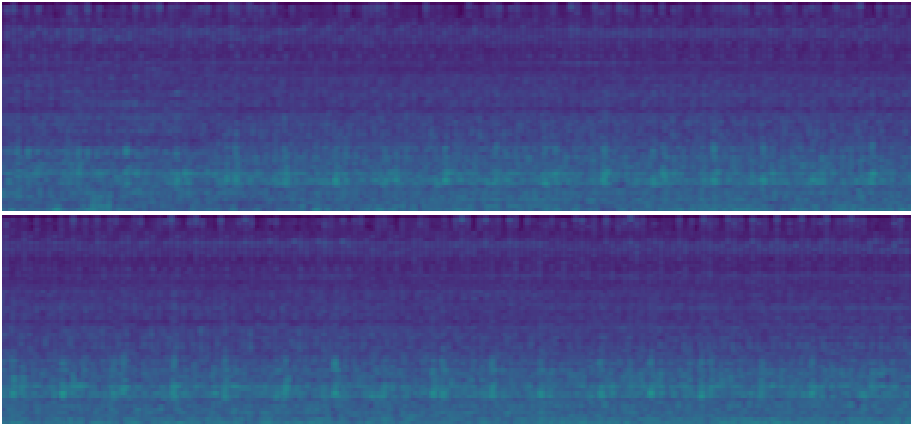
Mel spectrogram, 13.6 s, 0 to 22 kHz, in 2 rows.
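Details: Kia Rio 3 engine at idle: sharp, regular tapping about three times per second over a steady idle; engine knock of unclear cause.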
